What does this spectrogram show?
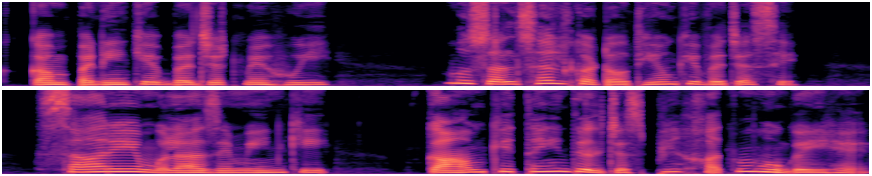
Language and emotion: Urdu, sad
